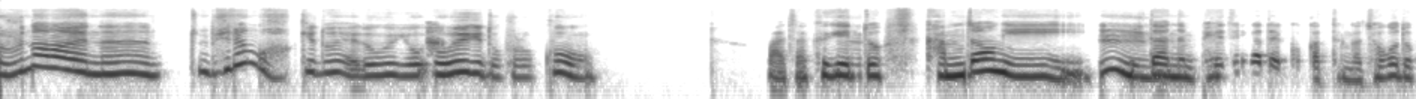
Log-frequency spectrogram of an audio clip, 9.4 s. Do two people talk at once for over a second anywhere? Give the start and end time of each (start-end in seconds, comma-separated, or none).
none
